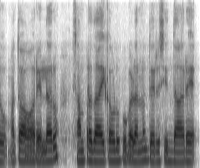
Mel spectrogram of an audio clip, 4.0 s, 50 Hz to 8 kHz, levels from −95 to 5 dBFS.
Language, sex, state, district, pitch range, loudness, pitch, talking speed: Kannada, male, Karnataka, Bangalore, 130-140 Hz, -15 LUFS, 135 Hz, 75 wpm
